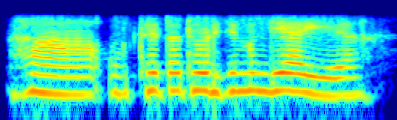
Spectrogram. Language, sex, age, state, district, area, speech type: Punjabi, female, 18-30, Punjab, Shaheed Bhagat Singh Nagar, rural, conversation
